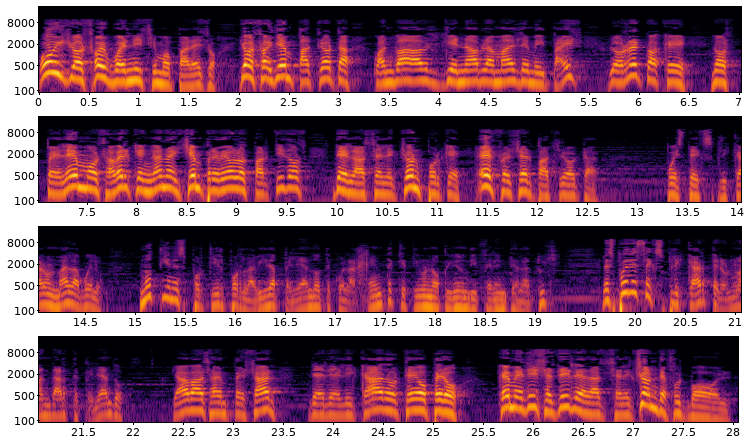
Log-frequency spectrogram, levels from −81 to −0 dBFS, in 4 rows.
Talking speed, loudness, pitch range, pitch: 190 wpm, -19 LUFS, 135-205 Hz, 165 Hz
